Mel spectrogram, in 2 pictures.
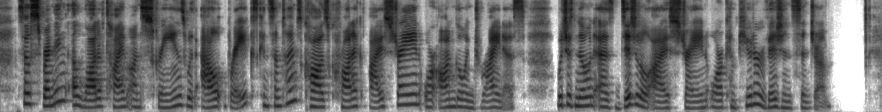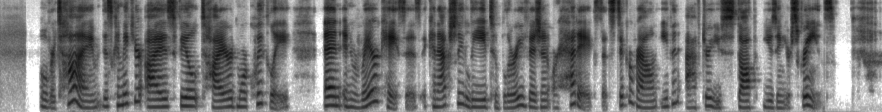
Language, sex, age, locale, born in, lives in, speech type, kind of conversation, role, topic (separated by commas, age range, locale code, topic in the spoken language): English, female, 40-44, en-US, United States, United States, read, expert-assistant, expert, Why do we blink our eyes?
